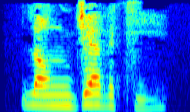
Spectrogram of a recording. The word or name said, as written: longevity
